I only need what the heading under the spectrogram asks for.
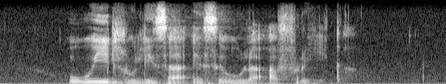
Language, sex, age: South Ndebele, male, 21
